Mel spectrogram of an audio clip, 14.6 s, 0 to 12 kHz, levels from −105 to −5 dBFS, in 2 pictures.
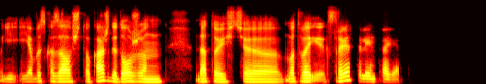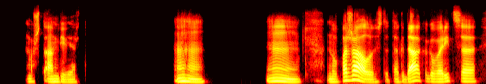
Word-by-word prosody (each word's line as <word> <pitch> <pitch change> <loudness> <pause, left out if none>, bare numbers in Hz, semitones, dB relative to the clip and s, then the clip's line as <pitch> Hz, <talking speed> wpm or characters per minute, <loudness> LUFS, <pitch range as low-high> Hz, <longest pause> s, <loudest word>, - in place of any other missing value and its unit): я 110 -1 -12 0.2
я - - -6
бы 115 +1 -9
сказал, 115 0 -1
что 110 -2 -4
каждый 130 +2 +1
должен, 110 -1 -2 0.5
да, 110 +2 0
то 115 0 -4
есть, 105 0 -4
э 105 -2 0
Вот 115 -1 -4
вы, 120 0 +3 0.2
э, - - -9
экстраверт 130 +10 -1
или 115 -3 -4
интроверт? 110 -1 -7 1.7
Может, 110 -1 -8
амбиверт? 100 -2 -2 1.4
Мгм. 110 -5 +1 0.9
М. 120 -5 +1 0.4
Ну, 105 -1 -5
пожалуйста, 105 - +5
тогда, 105 +9 +5
как 120 - -16
говорится, 115 +1 0
110 Hz, 105 wpm, -24 LUFS, 105-120 Hz, 1.7 s, пожалуйста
